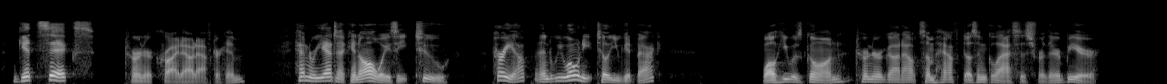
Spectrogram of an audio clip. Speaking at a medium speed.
Yes: average, 185 wpm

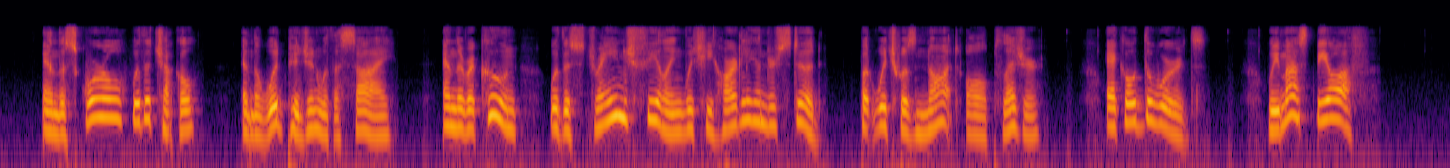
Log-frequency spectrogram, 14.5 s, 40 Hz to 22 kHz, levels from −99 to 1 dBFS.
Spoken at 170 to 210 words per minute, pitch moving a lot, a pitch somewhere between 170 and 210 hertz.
No: average, 155 wpm; wide, 6.3 semitones; medium, 185 Hz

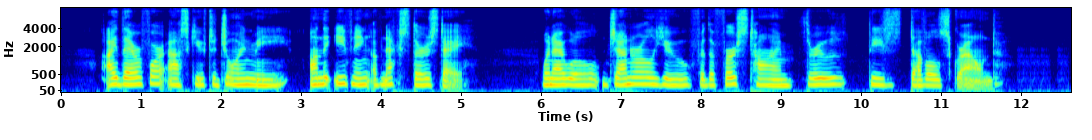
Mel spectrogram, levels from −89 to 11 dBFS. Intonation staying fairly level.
Yes: narrow, 1.9 semitones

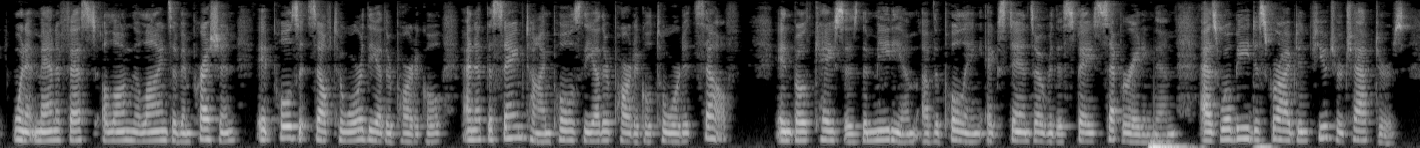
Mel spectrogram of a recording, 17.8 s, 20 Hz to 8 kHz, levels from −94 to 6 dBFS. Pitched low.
No: medium, 180 Hz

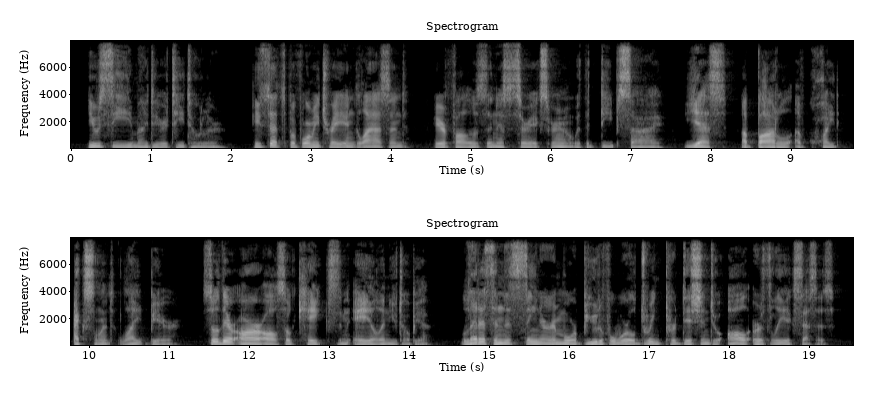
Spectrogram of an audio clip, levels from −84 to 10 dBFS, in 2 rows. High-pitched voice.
No: very low, 95 Hz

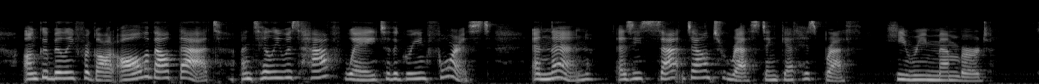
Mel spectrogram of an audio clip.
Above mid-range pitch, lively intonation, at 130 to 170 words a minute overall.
Yes: very high, 255 Hz; wide, 5.8 semitones; average, 165 wpm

